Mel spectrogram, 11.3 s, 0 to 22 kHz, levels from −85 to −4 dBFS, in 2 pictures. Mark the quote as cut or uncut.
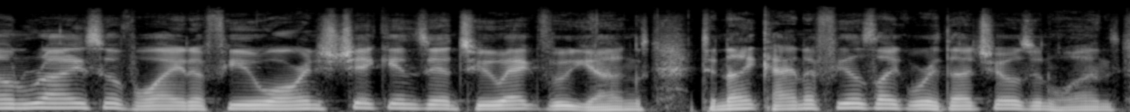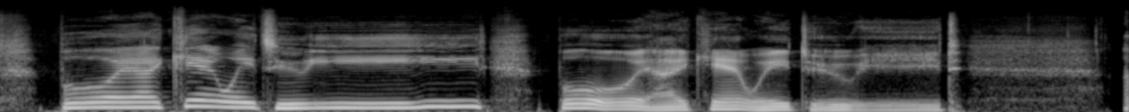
uncut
